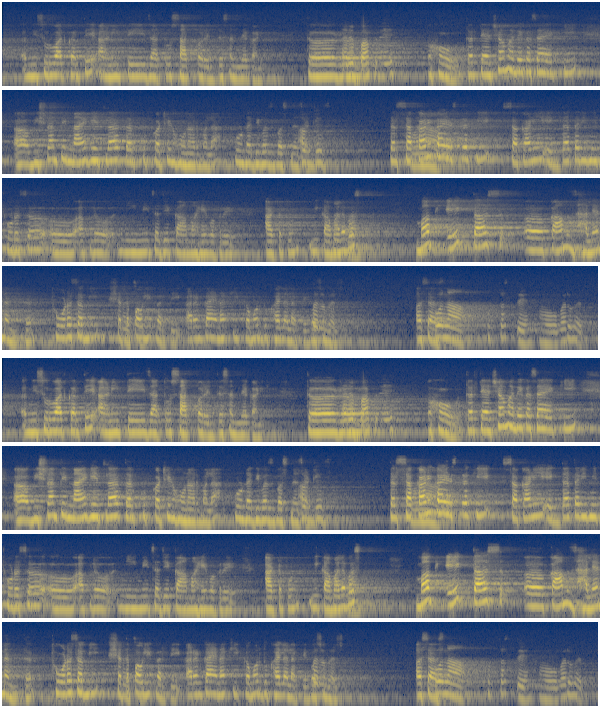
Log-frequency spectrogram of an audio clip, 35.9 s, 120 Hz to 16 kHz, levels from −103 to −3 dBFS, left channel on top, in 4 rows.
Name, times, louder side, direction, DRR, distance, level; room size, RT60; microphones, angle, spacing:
voice 1, 0.3-3.9 4.6-5.5 6.4-13.6 14.8-16.3 16.6-21.5 21.9-23.3 24.1-31.9 33.1-33.5, right 4 dB, 70° right, 13 dB, 0.8 m, -25 dB
voice 2, 5.1-5.9 13.4-13.8 15.1-15.5 22.9-23.3 28.7-28.8 31.6-31.9 33.4-33.9 34.2-35.7, equal, 5° right, 9 dB, 0.6 m, -31 dB
30.0 x 21.5 x 8.7 m, 2.8 s
head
